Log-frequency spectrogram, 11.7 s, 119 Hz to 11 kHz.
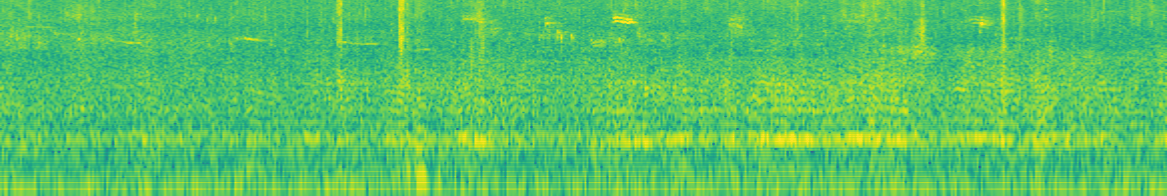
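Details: Hum from inside a beehive on day 30: a continuous, even buzzing drone with a steady mid-pitched tone running through it, plus a few faint clicks and scrapes.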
